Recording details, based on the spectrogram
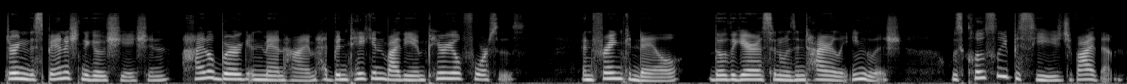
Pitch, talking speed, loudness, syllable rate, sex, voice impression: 225 Hz, 145 wpm, -19 LUFS, 5.4 syllables/s, female, feminine, slightly adult-like, slightly soft, slightly intellectual, slightly calm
